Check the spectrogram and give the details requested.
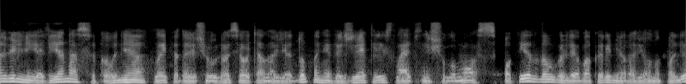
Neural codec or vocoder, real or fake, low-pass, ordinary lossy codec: codec, 16 kHz, 2 kbps, FreqCodec, smaller model; fake; 7.2 kHz; MP3, 96 kbps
